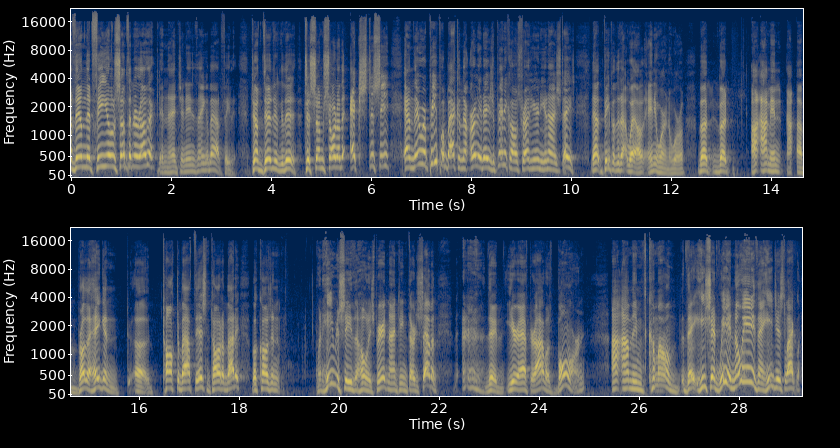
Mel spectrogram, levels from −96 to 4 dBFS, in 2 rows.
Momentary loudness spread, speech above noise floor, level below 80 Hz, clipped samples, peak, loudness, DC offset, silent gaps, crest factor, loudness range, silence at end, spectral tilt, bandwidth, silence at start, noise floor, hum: 11 LU; 44 dB; -62 dBFS; under 0.1%; -2 dBFS; -20 LUFS; under 0.1%; none; 18 dB; 2 LU; 0.05 s; -4.5 dB/octave; over 20 kHz; 0 s; -64 dBFS; none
